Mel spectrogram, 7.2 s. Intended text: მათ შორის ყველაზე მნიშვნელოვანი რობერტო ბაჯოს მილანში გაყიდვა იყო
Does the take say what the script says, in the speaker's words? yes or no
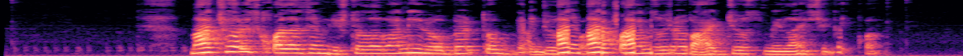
no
